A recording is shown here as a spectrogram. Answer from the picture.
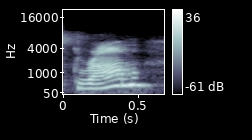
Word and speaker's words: Graham: that Americans or certain Americans pronounce Graham as Graham but I definitely didn't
